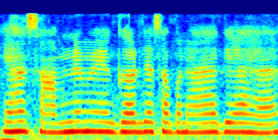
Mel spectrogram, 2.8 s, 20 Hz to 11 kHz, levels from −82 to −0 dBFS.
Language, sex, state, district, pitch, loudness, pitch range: Hindi, female, Bihar, Saharsa, 220 Hz, -12 LUFS, 215-225 Hz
